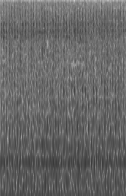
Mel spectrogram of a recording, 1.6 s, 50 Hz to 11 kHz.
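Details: Audi A4 B6 1.9 TDI AWX diesel at idle: steady fast metallic clatter harsher than normal diesel tick, appeared after replacing injector o-rings and copper washers; cold-start smoke gone but power seems lost; cause unknown.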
